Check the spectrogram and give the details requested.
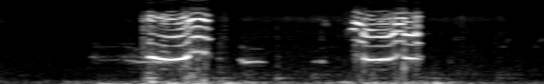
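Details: Tawny owl at a nest with three chicks at night, where the male had delivered a mouse and the female later returned with another; two harsh, nasal, harmonic-rich calls about a second apart, each lasting about a third of a second, with faint soft notes between.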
